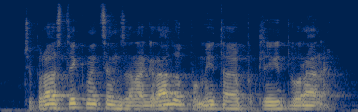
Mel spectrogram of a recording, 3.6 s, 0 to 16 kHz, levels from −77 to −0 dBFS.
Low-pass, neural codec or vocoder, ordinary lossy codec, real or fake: 14.4 kHz; vocoder, 44.1 kHz, 128 mel bands every 256 samples, BigVGAN v2; MP3, 96 kbps; fake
